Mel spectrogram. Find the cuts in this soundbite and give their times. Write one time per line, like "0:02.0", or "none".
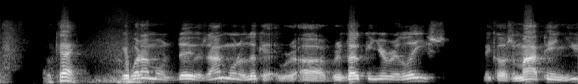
0:01.3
